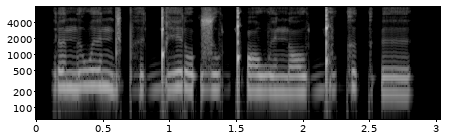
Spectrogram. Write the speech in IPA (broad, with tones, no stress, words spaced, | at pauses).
ɾəː˧nɯ˦wɘː˦ ndʏ˨pʰɘ˨ ɡ͡ǃeː˦ɾo˧ʔ zu˨ǃʼɔ˨ wʏ˨nɾɔ˨u̯ɡ͡ǃu˦k ə˨k ʔɘː˨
